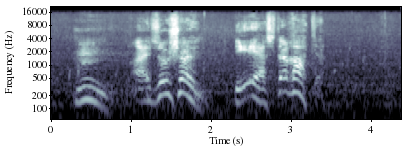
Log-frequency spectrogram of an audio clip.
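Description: A man speaks in a casual, slightly mocking voice.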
